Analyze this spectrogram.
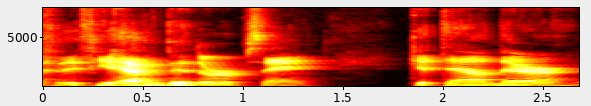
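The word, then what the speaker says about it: Herbsaint: over here, and I don't know if I'm pronouncing that correctly. Is it Herb Saint? Yeah. Herb Sante in French.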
